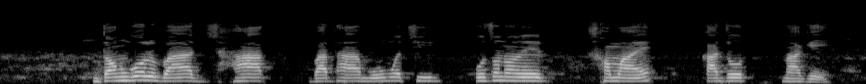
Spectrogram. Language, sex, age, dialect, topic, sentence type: Bengali, male, 18-24, Rajbangshi, agriculture, statement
